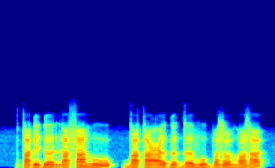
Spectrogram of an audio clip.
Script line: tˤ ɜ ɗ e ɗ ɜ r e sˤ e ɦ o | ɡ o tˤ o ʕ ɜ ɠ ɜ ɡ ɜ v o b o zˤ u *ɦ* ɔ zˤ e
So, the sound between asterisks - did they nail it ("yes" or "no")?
yes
